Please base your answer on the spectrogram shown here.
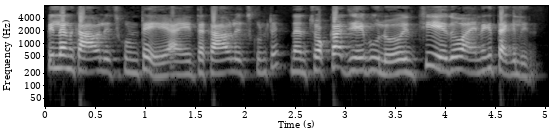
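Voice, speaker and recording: A middle-aged woman telling a dramatic story in a casual talk-show manner, lifting her pitch sharply for emphasis. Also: brisk. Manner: animated, swings up in pitch for emphasis. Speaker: storyteller guest.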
